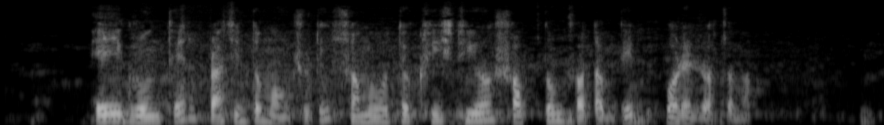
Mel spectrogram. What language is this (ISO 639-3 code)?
ben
